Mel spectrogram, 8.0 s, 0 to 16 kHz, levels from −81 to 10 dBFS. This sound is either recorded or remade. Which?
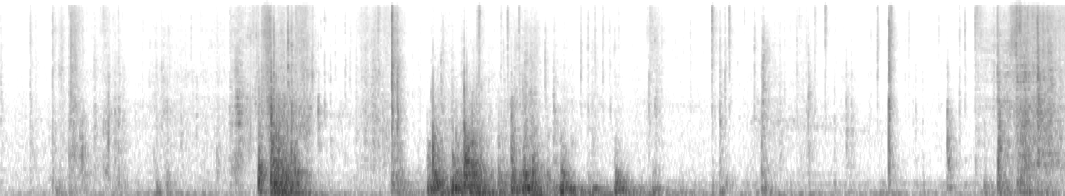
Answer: recorded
